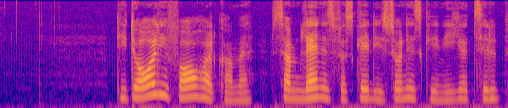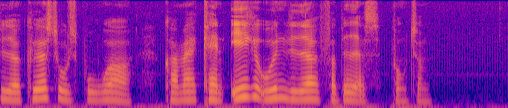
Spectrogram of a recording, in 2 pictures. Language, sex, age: Danish, female, 41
